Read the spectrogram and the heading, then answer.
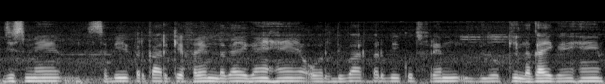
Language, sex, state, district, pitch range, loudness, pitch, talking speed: Hindi, male, Rajasthan, Bikaner, 140-150 Hz, -17 LUFS, 145 Hz, 190 wpm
